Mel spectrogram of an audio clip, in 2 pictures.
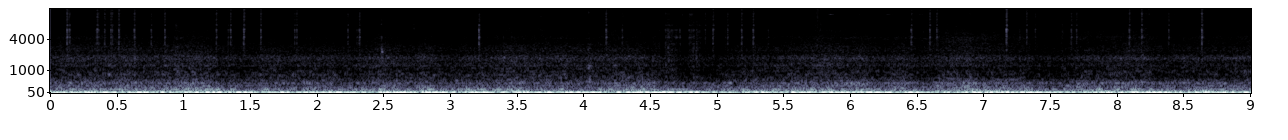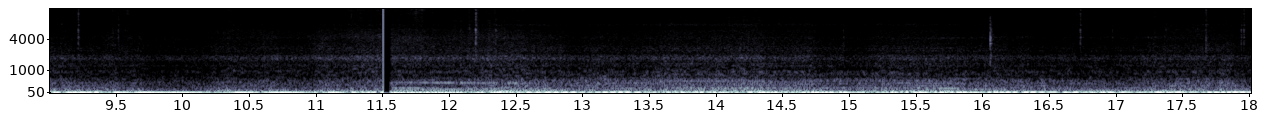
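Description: Morning rush-hour traffic in Penang is heard from inside a moving car, a loud, steady low rumble of engines and road noise that continues without break, with one brief sharp knock partway through.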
